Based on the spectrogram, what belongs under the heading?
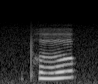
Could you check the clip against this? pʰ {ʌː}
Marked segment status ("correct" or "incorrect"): correct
